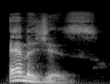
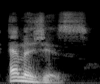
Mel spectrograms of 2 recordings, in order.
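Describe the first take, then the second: Both takes have the same delivery.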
